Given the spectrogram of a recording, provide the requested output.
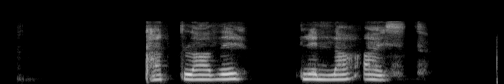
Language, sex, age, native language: Icelandic, male, 9, Icelandic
